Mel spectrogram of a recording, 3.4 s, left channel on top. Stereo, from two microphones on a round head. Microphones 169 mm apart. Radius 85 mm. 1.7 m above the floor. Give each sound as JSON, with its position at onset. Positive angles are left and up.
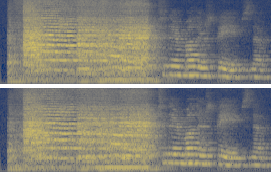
{"t": 0.1, "sound": "a squeak", "side_deg": 30, "distance_m": 1.4}
{"t": 2.0, "sound": "a woman speaking", "side_deg": -5, "distance_m": 5.0}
